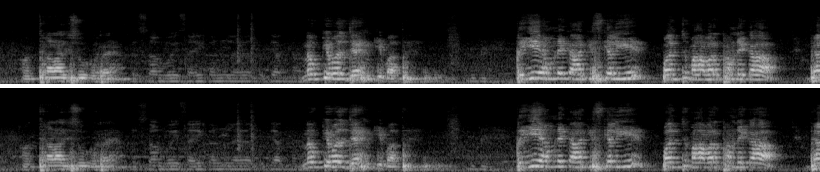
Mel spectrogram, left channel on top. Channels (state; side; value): normal; both; correlation -0.12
